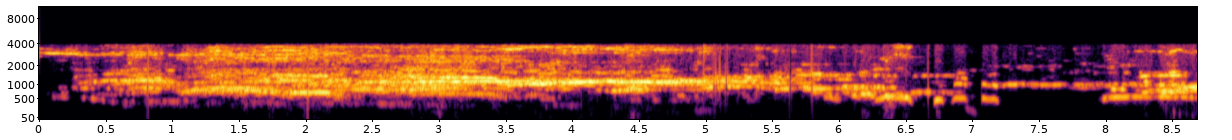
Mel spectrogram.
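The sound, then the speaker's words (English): A large crowd roars with sustained cheering, shouting and crying as Kentucky county clerk Kim Davis is freed, appearing with Huckabee; loud and continuous for several seconds, with whoops and cries rising above the din before it briefly dips and swells again. “I thought it was a news conference, not just crying and cheering.”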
